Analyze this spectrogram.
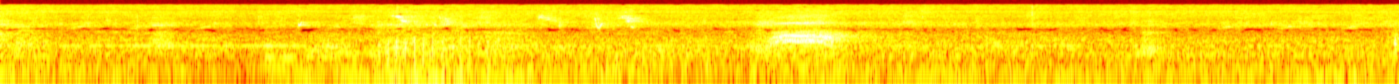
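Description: House sparrows chirping: a few short, high chirps, then one louder, lower call about four seconds in.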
